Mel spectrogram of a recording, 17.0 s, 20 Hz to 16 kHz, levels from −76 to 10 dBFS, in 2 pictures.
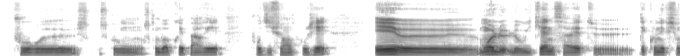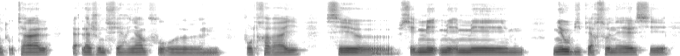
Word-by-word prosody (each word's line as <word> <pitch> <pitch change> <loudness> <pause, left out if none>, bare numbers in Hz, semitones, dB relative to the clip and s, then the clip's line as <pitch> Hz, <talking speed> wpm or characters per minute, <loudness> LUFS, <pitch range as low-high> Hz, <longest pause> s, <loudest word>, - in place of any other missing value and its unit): pour, 100 -2 -1
heu, 95 0 +1
ce - - -15 0.2
ce - - -16
qu'on 95 -1 -6
ce - - -18
qu'on 105 - -5
doit 100 -2 -1
préparer 105 0 -2 0.3
pour 105 - -6
différents 95 -1 -7
projets. 95 +3 -2 0.5
Et 125 +2 +11
heu, 100 -4 +4
moi, 120 +1 +6
le 110 -3 +3
le 100 0 -3
week-end, 110 +6 +1
ça 100 -3 -7
va 100 - -1
être, 105 0 -2
heu, - - -10
déconnexion 105 -2 -4
totale. 105 +1 -1 0.3
Là - - -6
là, 110 - -1
je 105 0 -6
ne 100 - -4
fais 100 +1 -7
rien 100 +2 -3
pour, 95 -2 -7
heu, 95 0 -5 0.6
pour - - -5
le - - -19
travail. 100 +1 -4 0.3
C'est, 100 0 +1
heu, 90 -3 -2
c'est 95 - -5
mes 105 0 +2
mes 105 -2 0
mes 105 -1 +1 0.4
mes 115 +2 +3
hobbies 115 -2 +2
personnels, 105 0 -3
c'est 100 -1 -5
100 Hz, 160 wpm, -22 LUFS, 95-105 Hz, 0.6 s, Et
